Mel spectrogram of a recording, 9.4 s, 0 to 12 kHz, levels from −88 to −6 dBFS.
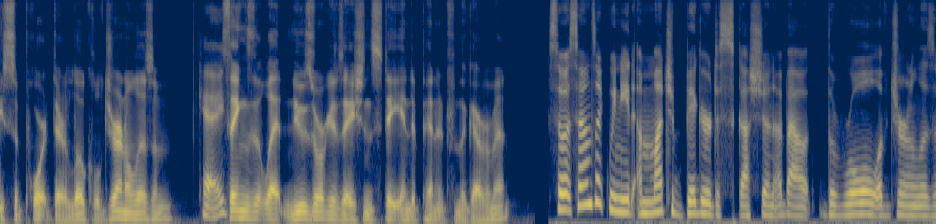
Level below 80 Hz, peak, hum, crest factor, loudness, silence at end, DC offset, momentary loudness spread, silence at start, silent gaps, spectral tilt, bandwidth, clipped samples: -46 dBFS; -6 dBFS; none; 20 dB; -27 LUFS; 0 s; under 0.1%; 9 LU; 0 s; 5.35-5.46 s; -5.5 dB/octave; 12 kHz; under 0.1%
